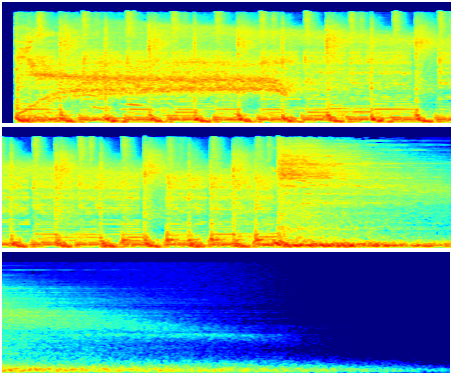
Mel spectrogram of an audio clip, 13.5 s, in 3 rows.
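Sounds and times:
raucous hard rock heavy metal music: 0.1 - 8.7.

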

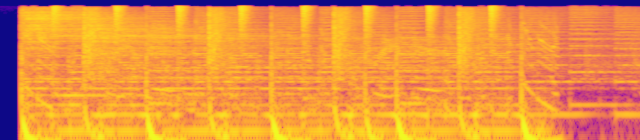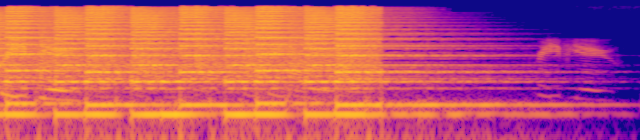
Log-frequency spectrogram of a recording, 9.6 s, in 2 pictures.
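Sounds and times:
music stinger: 0.2 - 7.2.

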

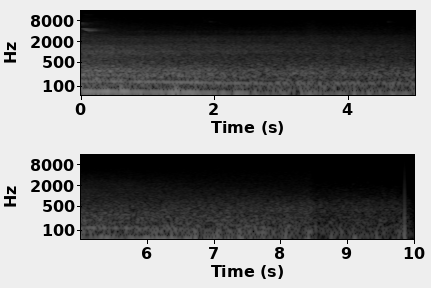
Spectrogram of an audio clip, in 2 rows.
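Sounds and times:
car driving by in a forest car park: 0.0 - 6.8.

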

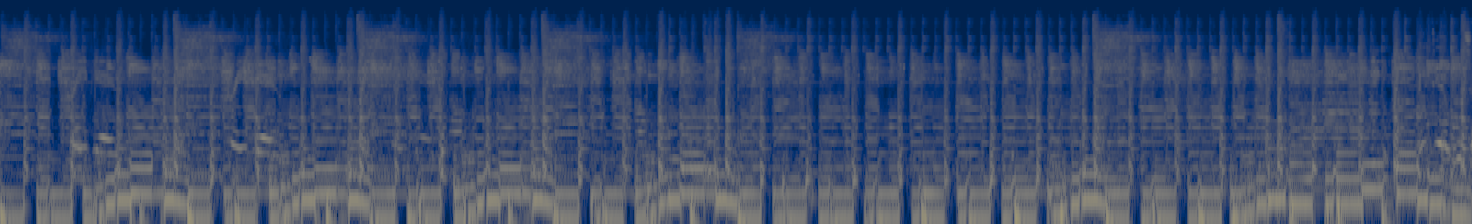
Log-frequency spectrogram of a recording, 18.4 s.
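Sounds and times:
stomp loop: 0.0 - 18.3.

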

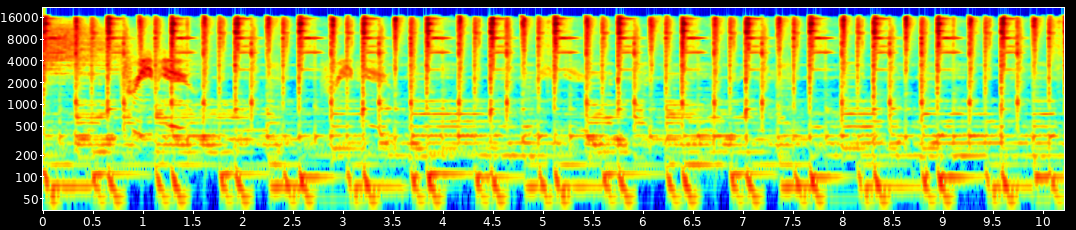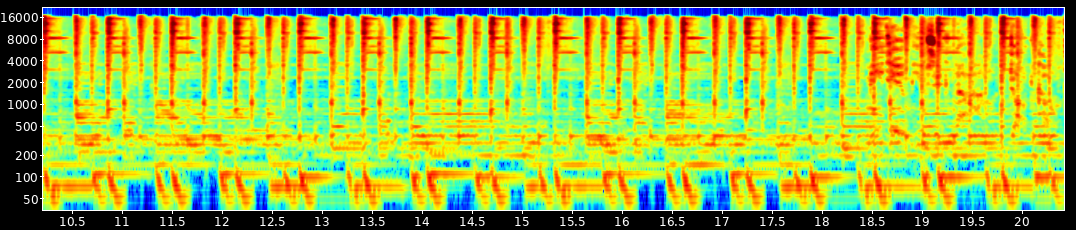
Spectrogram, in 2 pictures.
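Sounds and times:
smooth bossa nova loop: 0.0 - 20.4.

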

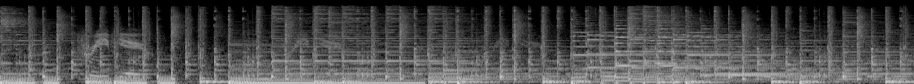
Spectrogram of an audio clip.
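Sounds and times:
middle eastern oasis music loop: 0.0 - 9.1.

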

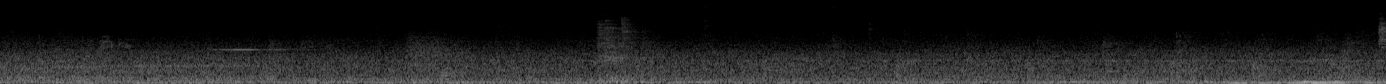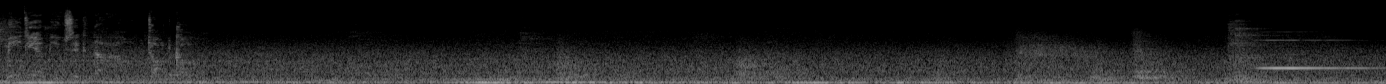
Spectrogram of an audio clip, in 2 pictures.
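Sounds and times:
parking structure ambience: 0.0 - 27.7.

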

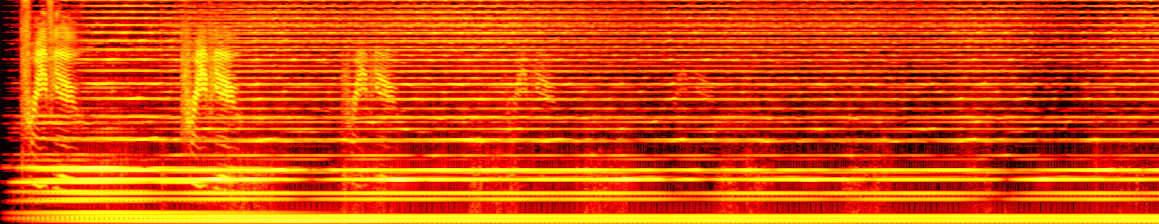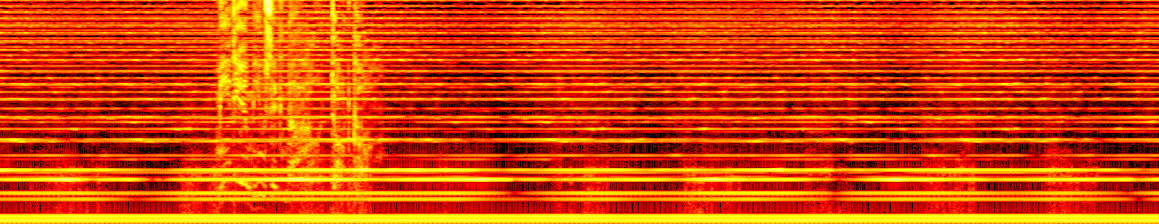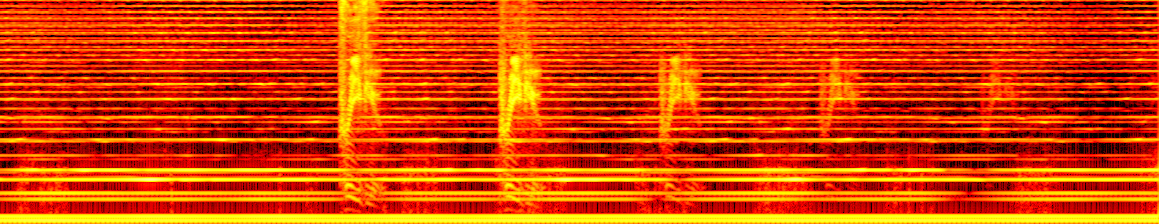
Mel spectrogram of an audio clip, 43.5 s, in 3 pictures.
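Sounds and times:
synth bed production element: 0.0 - 43.4.

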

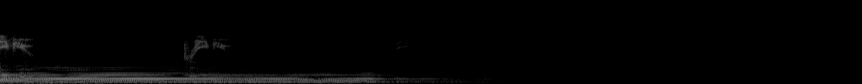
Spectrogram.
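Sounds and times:
romantic reflective music: 0.0 - 4.5.

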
